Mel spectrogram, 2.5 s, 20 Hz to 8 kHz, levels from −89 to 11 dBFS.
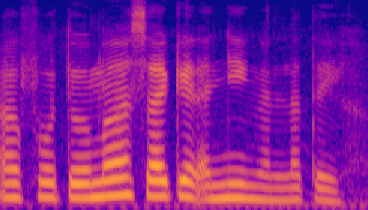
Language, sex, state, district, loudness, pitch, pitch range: Wancho, female, Arunachal Pradesh, Longding, -16 LUFS, 200 Hz, 175-220 Hz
